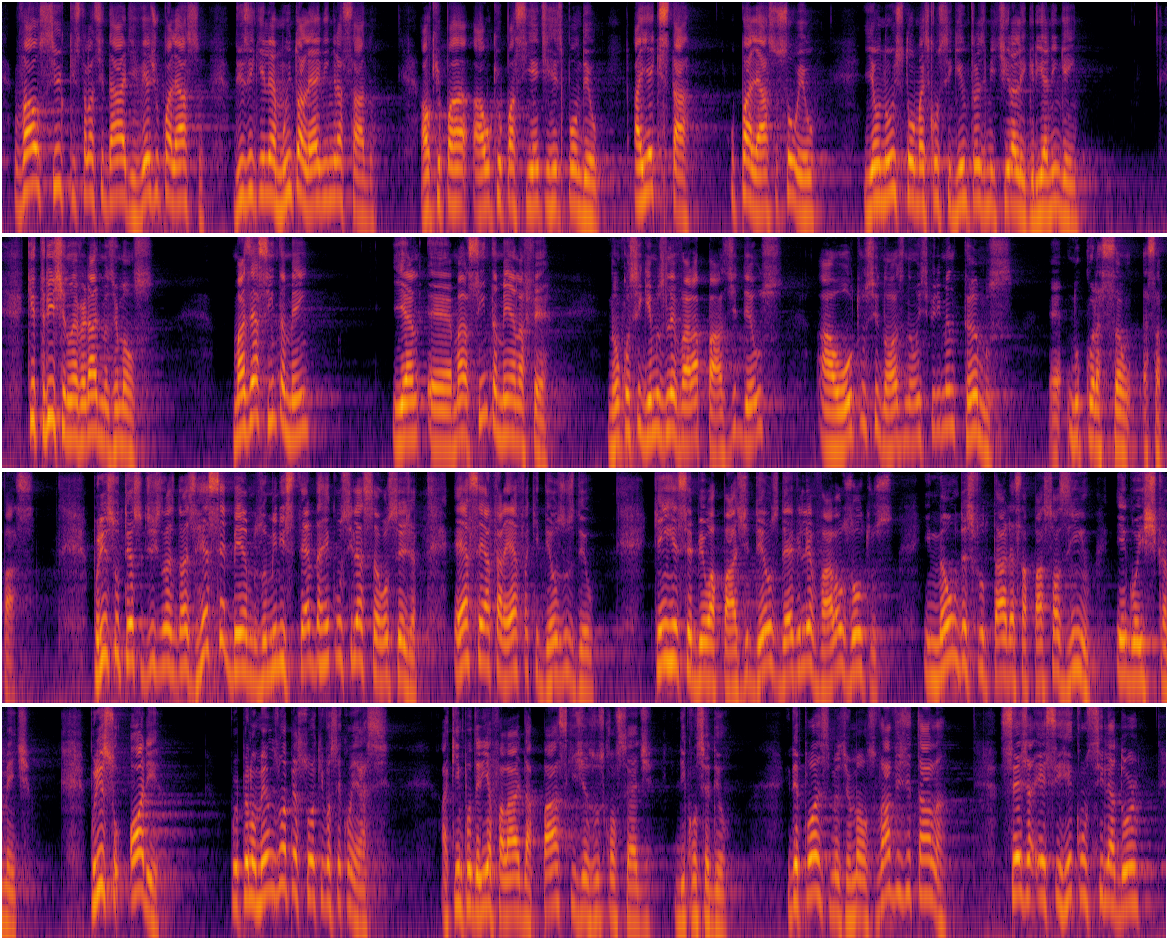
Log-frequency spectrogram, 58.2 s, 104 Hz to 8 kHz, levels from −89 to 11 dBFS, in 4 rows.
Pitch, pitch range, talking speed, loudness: 175 Hz, 150-205 Hz, 155 wpm, -19 LUFS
